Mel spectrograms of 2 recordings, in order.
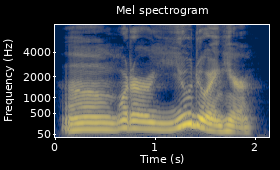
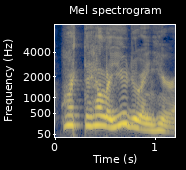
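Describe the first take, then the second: First: Slow question with a high, drawn-out "you"; stress on YOU. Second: Loud, high breathless demand; gasp, then burst out in shock; startled, out of breath. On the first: Neighbour returns Derek's question, "you" stretched and raised. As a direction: turn it back, leaning long on "you". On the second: Derek startled by neighbours on the path, winded and loud. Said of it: "a bit out of breath". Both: A narrator's reading.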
